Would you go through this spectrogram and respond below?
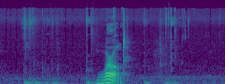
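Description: A few keyboard taps while entering a line of Python code, soft clicks in short bursts that sit beneath someone speaking.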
